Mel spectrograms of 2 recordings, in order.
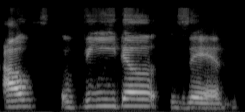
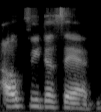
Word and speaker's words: Auf Wiedersehen: Auf Wiedersehen. I repeat. Auf Wiedersehen. You have to break this word in 3 sections for better pronunciation. Although it's one word, so final pronunciation will be Auf Wiedersehen.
